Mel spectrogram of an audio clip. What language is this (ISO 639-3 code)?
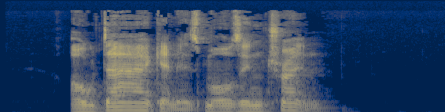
cor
